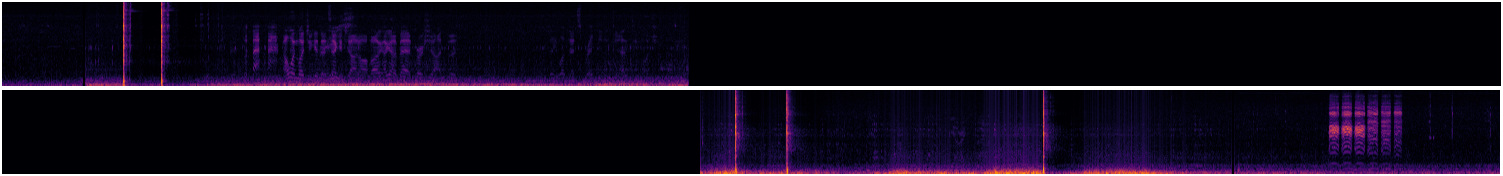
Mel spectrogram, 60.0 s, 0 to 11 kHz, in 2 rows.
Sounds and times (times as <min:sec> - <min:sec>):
Speech: 0:04.9 - 0:09.1, 0:10.9 - 0:13.7, 0:48.9 - 0:49.7.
